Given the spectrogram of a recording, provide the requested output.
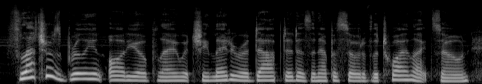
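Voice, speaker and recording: A woman reading scripted documentary narration in a measured, articulate manner. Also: lowish voice, darkish tone, soft background music.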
